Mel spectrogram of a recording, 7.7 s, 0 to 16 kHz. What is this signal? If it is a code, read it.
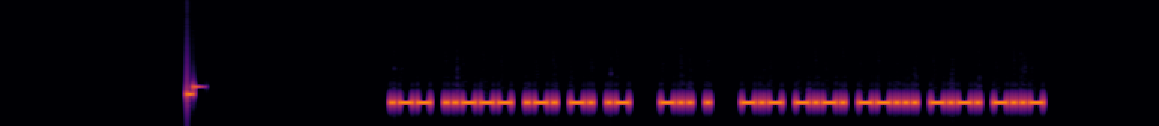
Morse code, heard as a keyed tone, about 40 wpm, 700 Hz. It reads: W2RNA DE KC7CX
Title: USA Callsign DE Callsign - 5 Characters - 40wpm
